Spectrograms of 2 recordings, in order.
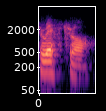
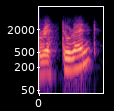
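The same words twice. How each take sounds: First: The word is said in a British accent. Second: The word is said in an Indian accent. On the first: "when it comes to British accents" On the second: "in India we used to say"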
